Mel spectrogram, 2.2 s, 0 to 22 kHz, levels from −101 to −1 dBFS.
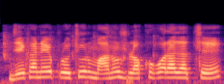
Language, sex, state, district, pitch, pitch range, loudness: Bengali, male, West Bengal, Cooch Behar, 220 Hz, 205-240 Hz, -12 LUFS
